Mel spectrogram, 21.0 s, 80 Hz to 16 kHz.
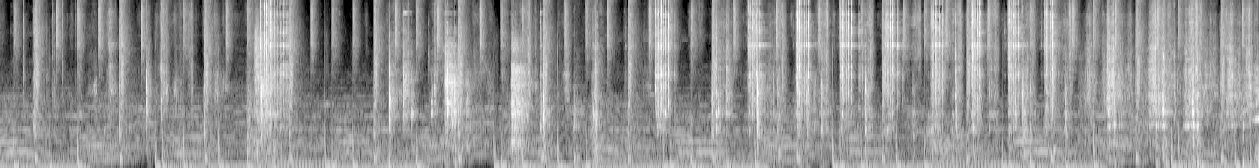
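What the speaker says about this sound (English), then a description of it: "take your 24mm socket and we're gonna take off the oil filter" A ratchet with a 24mm socket clicks steadily in repeated runs while unscrewing the oil filter housing cap on a Jeep Wrangler JK, each run of rapid pawl ticks broken by short pauses to reset the handle, close and clear with no talking.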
